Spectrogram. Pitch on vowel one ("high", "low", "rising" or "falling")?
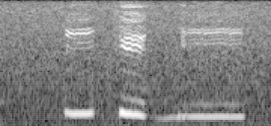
high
